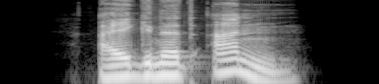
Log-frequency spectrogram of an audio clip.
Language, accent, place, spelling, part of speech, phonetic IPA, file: German, Germany, Berlin, eignet an, verb, [ˌaɪ̯ɡnət ˈan], De-eignet an.ogg
- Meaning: inflection of aneignen: 1. third-person singular present 2. second-person plural present 3. second-person plural subjunctive I 4. plural imperative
